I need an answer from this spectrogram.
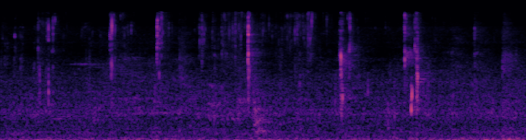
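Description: Two people eating with their hands: wet chewing and lip smacks, with fingers working rice on a wooden plate. Scattered sharp smacks, the loudest about five seconds in.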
